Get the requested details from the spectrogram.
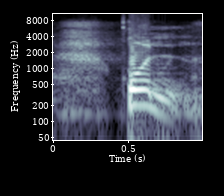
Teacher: قاف کو بھی موٹا پڑھیں گے اور قاف کو نچلی والی لائن کے اندر لام جو ساکن ہے اس کے ساتھ ملا کے پڑھنا ہے۔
